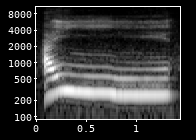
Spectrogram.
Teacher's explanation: misalnya huruf ya bertasydid, langsung ai, seperti ai, jadi ditahan dan dengung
